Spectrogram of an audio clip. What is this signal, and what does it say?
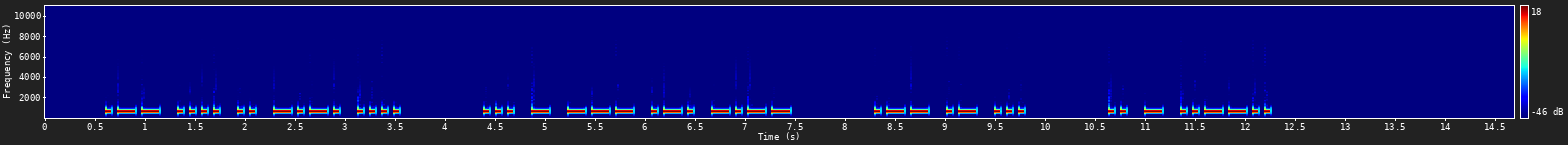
Morse code, heard as a keyed tone, about 21 wpm, 700 Hz. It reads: WHICH STORY WAS IT?
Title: 2x Word-Spacing - Sentences from Top 300 Words - 20wpm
